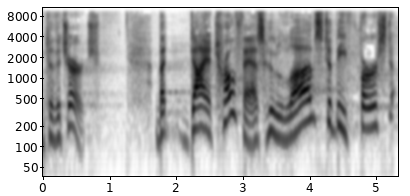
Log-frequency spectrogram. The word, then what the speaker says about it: Diotrephes: A man named Diotrephes. That's the best way to pronounce it.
